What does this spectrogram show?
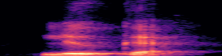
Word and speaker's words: Lucca: in all of lucca luca rhymes with hookah no one can tell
